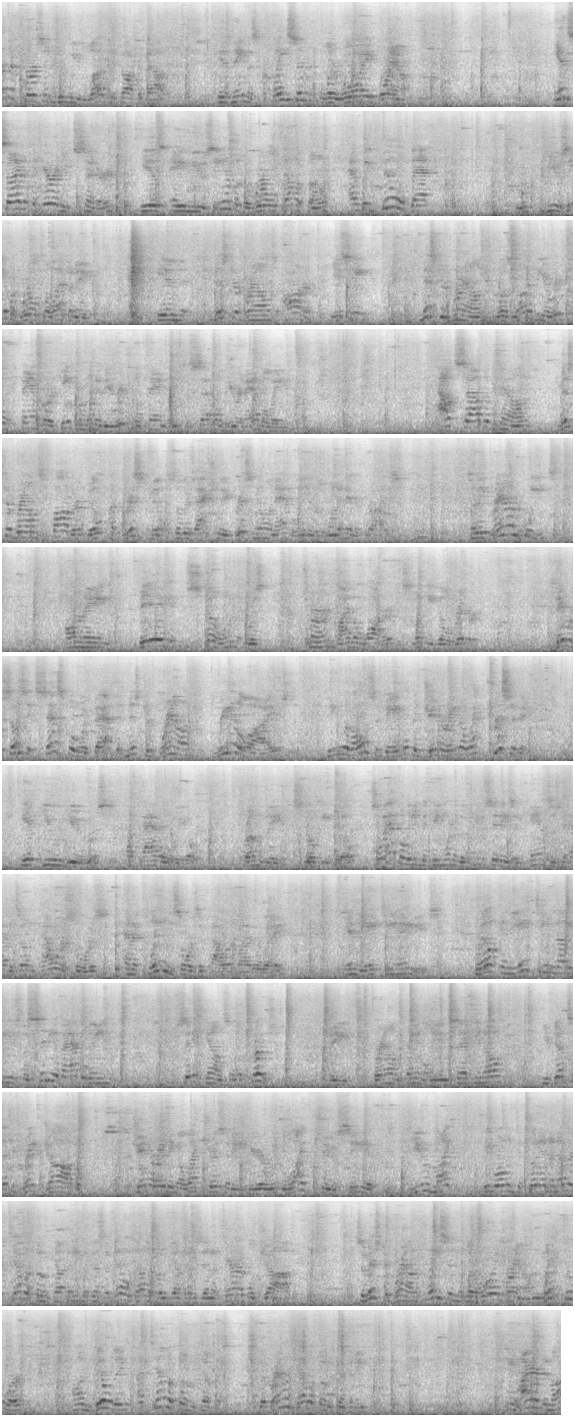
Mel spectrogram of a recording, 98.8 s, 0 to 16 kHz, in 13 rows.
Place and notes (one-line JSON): {"title": "Grant Township, Dickinson County, near 2200 Avenue, Abilene, KS, USA - Abilene & Smoky Valley Railroad (Return Trip)", "date": "2017-08-27 15:40:00", "description": "Heading west, returning to the depot in Abilene, after a trip to Enterprise. Riding on an excursion train: inside a 1902 wooden KATY (Missouri-Kansas-Texas Railroad) passenger car, pulled by a 1945 ALCO S-1 diesel engine (former Hutchinson & Northern RR). Host Steve Smethers provides local history. Right mic placed near open window. Stereo mics (Audiotalaia-Primo ECM 172), recorded via Olympus LS-10.", "latitude": "38.91", "longitude": "-97.18", "altitude": "350", "timezone": "America/Chicago"}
